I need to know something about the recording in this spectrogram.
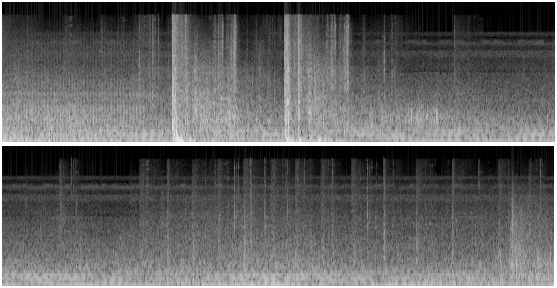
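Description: A fire crackles and roars nearby.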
